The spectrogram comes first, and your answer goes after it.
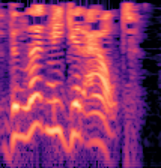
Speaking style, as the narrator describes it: exclaimed

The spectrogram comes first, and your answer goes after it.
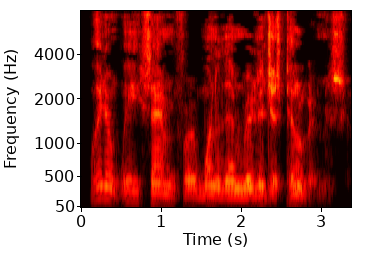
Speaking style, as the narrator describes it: cried another

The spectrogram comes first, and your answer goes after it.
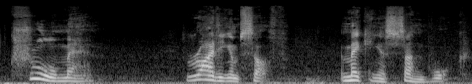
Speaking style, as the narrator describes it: the people exclaimed

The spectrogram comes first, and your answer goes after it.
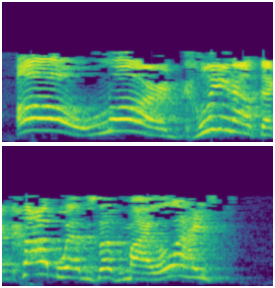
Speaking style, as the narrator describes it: he would shout

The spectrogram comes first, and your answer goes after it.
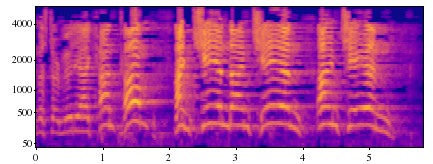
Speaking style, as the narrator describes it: the man shouted out

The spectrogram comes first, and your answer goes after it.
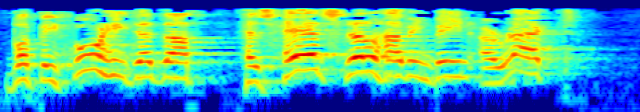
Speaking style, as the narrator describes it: he cried out loud

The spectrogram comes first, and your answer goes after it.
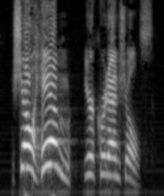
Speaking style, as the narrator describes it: the farmer from the other side of the gate shouted

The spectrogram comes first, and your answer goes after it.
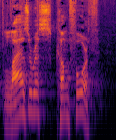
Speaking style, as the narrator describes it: he cried out in a loud voice

